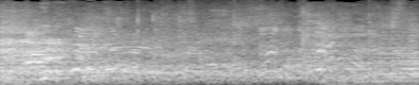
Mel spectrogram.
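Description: Indistinct chatter of many voices in a crowded gym, with a short knock right at the start.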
